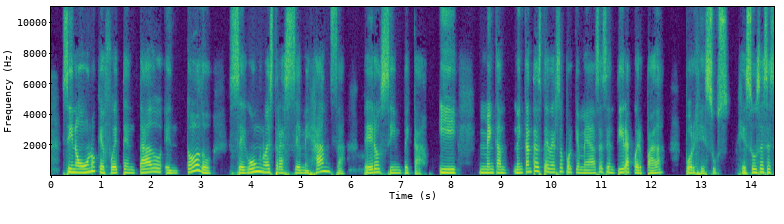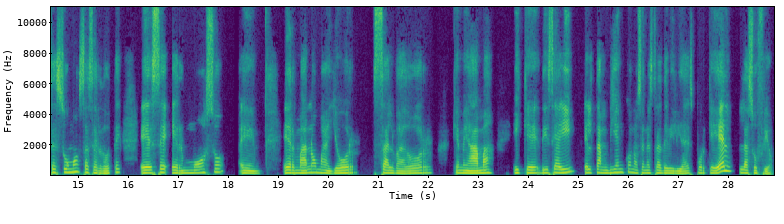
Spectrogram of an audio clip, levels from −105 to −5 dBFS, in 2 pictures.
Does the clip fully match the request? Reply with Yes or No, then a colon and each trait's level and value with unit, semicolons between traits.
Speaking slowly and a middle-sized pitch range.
Yes: slow, 110 wpm; average, 3.7 semitones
